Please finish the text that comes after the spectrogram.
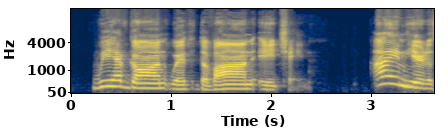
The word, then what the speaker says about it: Achane: The Dolphins told us that we needed to pronounce it as Achane. So who knows where this is coming from. But to me, Achane sounds too much like 8chan.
